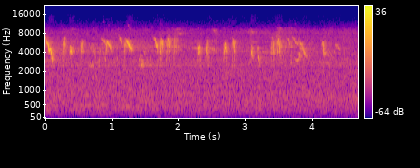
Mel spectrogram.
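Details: White wagtail calling while feeding on insects: a scattered run of short, high chirps and brief twittering notes, irregularly spaced, close to one another, over faint background hiss.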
